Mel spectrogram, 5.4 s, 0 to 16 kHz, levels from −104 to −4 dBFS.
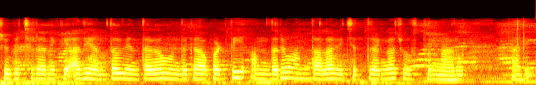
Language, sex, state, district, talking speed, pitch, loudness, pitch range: Telugu, female, Andhra Pradesh, Krishna, 125 wpm, 190 Hz, -17 LUFS, 185-195 Hz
